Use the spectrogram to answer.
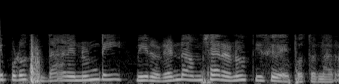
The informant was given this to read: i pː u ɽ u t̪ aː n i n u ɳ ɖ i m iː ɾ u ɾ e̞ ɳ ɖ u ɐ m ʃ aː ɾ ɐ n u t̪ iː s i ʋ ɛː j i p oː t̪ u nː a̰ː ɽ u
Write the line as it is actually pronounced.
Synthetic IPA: i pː u ɽ u d̪ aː n i n u ɳ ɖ i m iː ɾ u ɾ e̞ ɳ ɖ u ɐ m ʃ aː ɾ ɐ n u t̪ iː s i ʋ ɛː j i p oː t̪ u nː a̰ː ɾ u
